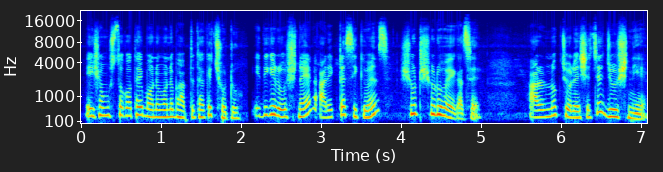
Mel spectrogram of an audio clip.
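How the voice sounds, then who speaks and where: A woman narrating a TV serial episode in a steady storytelling way, quoting each line of the characters. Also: a little high, quick pace. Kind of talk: retelling a TV serial episode with quoted dialogue.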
